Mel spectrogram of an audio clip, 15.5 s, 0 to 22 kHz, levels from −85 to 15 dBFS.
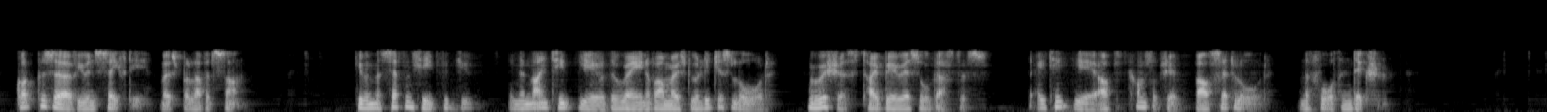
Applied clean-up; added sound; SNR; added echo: neural mask model DeepFilterNet 3.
